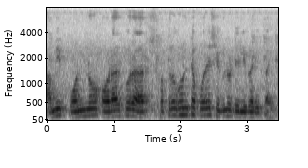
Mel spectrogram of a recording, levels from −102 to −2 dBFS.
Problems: constant background noise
